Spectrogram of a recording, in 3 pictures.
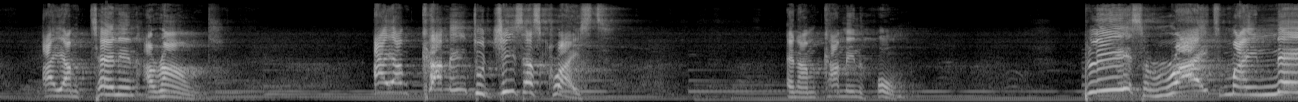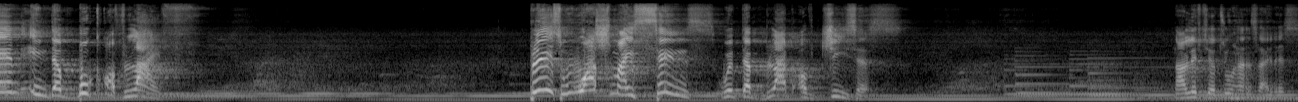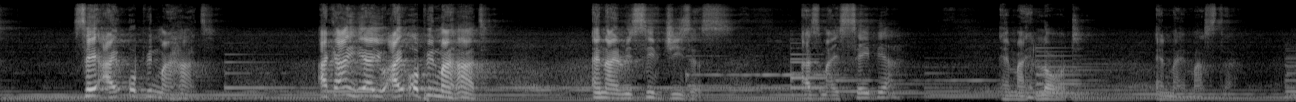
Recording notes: Preached at The COME HOME Service held at the First Love Center, Accra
